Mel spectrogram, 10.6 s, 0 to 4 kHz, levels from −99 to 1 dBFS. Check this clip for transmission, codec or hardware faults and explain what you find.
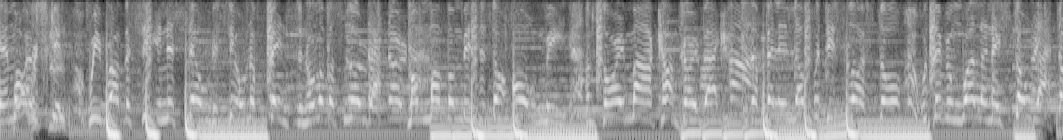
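Two transmission faults are audible, both in the first few seconds, on a call path that carries the sound through G.711 mu-law coding at 64 kbps with nothing above 4 kHz.

Skip ahead, 0.32 to 0.34 s: about a second of audio never reached playback, lost in transit or discarded by an overflowing jitter buffer while later audio was already queued. Nothing fills the hole, so the sound on either side is butted together almost directly. It comes across as an abrupt jump forward, with the material in between simply gone.

Jitter buffer speed-up, 0.48 to 3.38 s: the buffer was holding more audio than its target, so the receiver trimmed it back by cutting out short pieces, each one or a few pitch periods long, over and over. Roughly 150 ms was removed in total, and playback runs at 105% of normal speed with the pitch unchanged. Across those three seconds the sound feels slightly rushed before settling back to its natural pace.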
